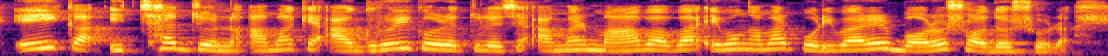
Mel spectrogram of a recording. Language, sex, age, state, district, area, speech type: Bengali, female, 18-30, West Bengal, Purulia, urban, spontaneous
